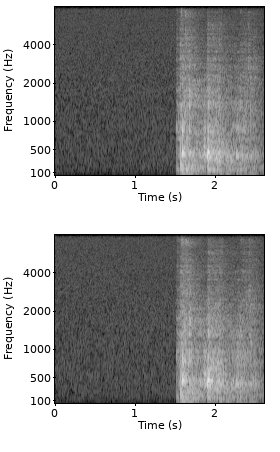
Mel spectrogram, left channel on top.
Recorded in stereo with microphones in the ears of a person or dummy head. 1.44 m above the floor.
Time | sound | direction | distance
1.5 | a rattle | 10° left (ahead or behind) | 1.3 m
